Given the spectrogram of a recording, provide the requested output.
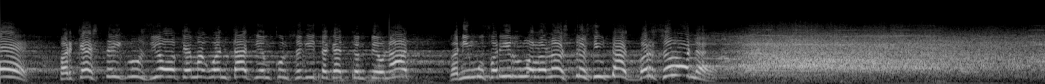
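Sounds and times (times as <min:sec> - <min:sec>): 
speech: 0:00.6 - 0:07.4
crowd ovation in the Parliament: 0:07.2 - 0:10.4.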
